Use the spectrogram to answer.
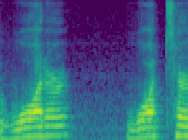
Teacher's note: when a t Falls between two vowels turns into a d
